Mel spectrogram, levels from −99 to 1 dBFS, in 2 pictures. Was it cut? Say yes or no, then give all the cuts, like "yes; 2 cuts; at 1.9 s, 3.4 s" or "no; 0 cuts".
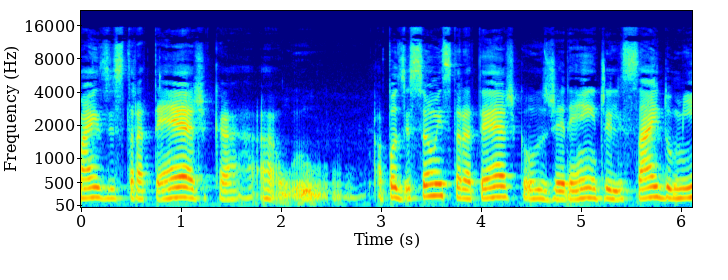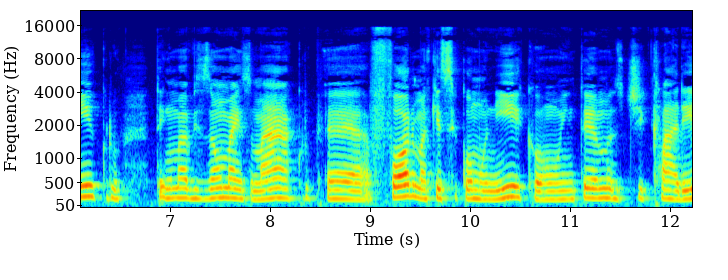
yes; 2 cuts; at 5.2 s, 8.5 s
